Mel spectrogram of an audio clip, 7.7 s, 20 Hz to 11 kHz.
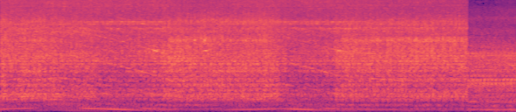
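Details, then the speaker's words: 2004 Peterbilt 387 semi with a 475 hp single-turbo C15 Caterpillar diesel, recorded under the hood after starting: a steady big-diesel idle with a low hum that wavers gently, no knocking or misses. Normal idle. "We'll go ahead and listen to it run. As you can hear, it's starting right up."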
